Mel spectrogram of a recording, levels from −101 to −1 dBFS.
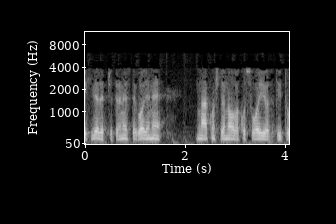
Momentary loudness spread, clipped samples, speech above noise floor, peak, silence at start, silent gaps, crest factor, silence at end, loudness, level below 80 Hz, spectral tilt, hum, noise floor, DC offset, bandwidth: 6 LU; under 0.1%; 32 dB; -8 dBFS; 0 s; none; 18 dB; 0 s; -26 LUFS; -62 dBFS; -10 dB/octave; none; -58 dBFS; under 0.1%; 4.1 kHz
